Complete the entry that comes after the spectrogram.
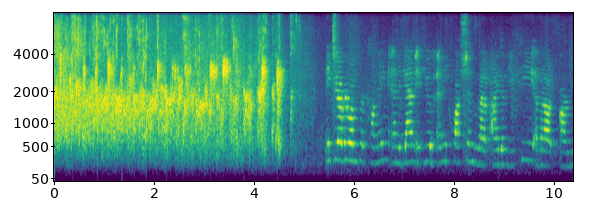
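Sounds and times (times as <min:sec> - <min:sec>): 
audience applause: 0:00.0 - 0:04.9
speech: 0:06.0 - 0:10.3.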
